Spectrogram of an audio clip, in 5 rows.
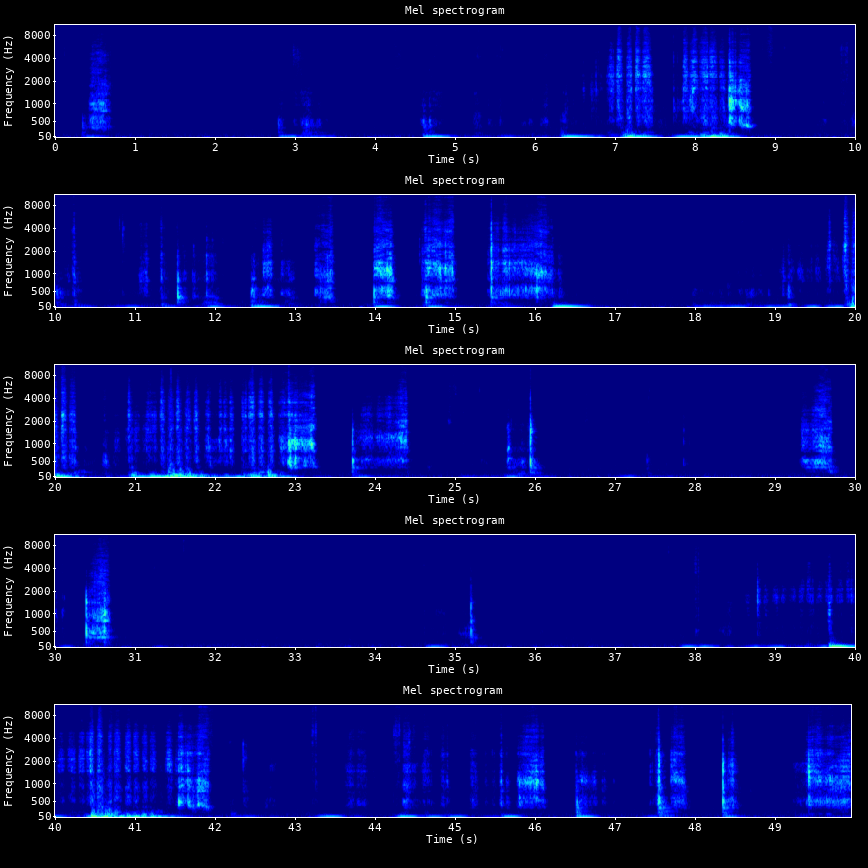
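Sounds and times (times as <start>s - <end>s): knife scraping wooden board: 0.3s - 0.8s, 6.1s - 8.8s, 11.9s - 16.4s, 19.4s - 24.5s, 29.3s - 29.8s, 30.4s - 30.8s, 38.7s - 42.0s, 43.6s - 46.9s, 47.5s - 48.6s, 49.2s - 49.9s.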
